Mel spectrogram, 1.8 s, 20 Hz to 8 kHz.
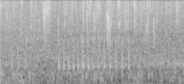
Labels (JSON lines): {"label": "biophony, rattle response", "recorder": "SoundTrap 500"}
